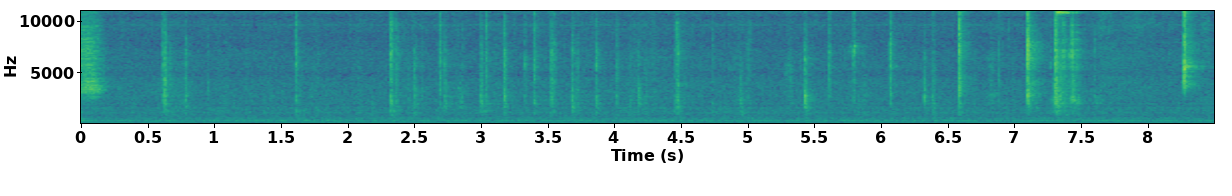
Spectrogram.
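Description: Scattered light clicks and taps of hands unhooking rings from a CO2 laser's metal cutting head and handling its parts, over a steady low hum.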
